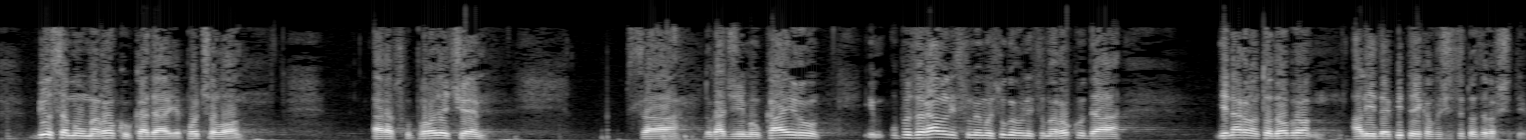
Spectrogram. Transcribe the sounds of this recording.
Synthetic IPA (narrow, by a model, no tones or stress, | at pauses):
bio̞samumaɾo̞kukad̪aje̞po̞t͡ʃe̞lo̞ | aɾapskopɾo̞ʎe̞t͡ɕe̞ | sad̪o̞ɡaːd͡ʑaɲimaukajɾu | iupo̞zo̞ɾaːʋalisumiemojusuɡo̞ʋo̞ɾnit̪suumaɾo̞kud̪a | je̞naːɾaʋno̞t̪o̞d̪o̞bɾo̞alid̪aje̞piːt̪aɲe̞kakot͡ɕe̞set̪o̞zaʋr̩ʃi̥t̪ḭ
